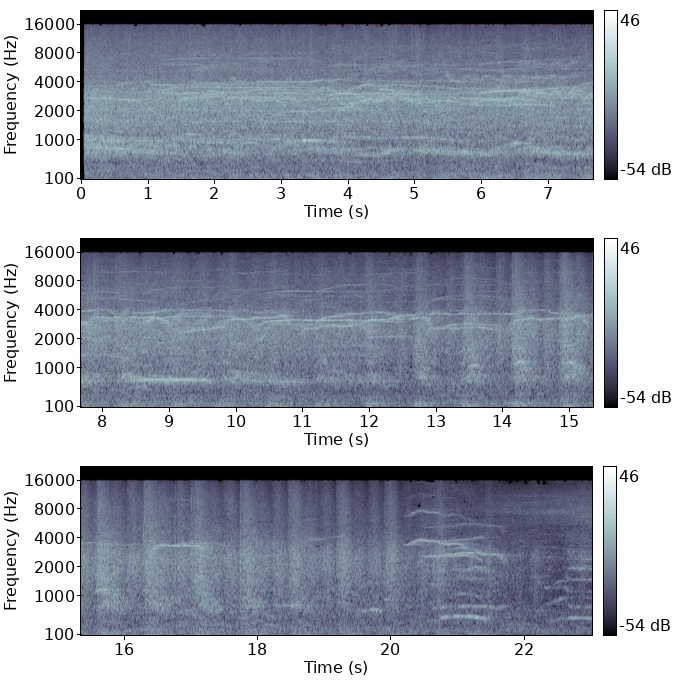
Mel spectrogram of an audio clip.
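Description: Theatre audience cheering and shouting. About halfway through, scattered hand-clapping in a loose rhythm joins in.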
